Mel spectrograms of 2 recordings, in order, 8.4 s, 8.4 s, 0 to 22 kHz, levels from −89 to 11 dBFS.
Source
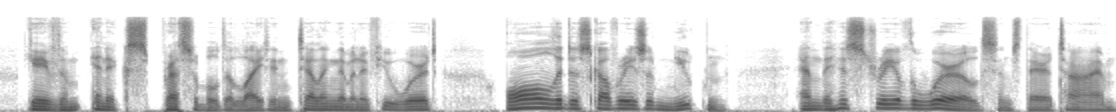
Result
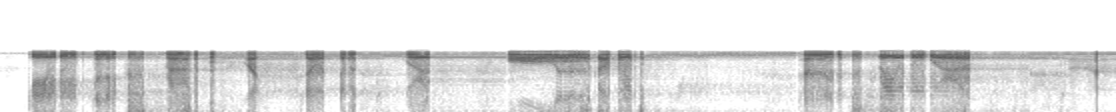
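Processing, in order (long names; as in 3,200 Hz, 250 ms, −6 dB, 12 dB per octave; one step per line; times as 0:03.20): spring reverb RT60 1.9 s, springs 31/45 ms, chirp 40 ms, DRR 1.5 dB
output level in coarse steps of 23 dB
voice inversion scrambler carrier 3,100 Hz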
